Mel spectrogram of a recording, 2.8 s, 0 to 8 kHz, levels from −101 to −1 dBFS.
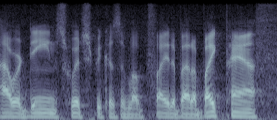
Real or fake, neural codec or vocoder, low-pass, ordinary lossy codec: real; none; 7.2 kHz; Opus, 64 kbps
